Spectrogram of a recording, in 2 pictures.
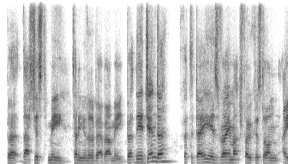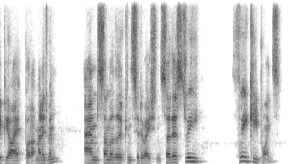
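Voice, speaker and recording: The man's voice sits at a medium pitch, with ordinary pitch variation and a fairly quick pace. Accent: British. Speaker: product director, webinar speaker. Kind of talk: webinar presentation. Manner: fast.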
